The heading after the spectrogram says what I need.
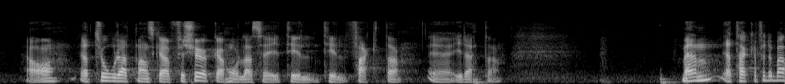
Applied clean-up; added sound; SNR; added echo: none; none; none; none.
